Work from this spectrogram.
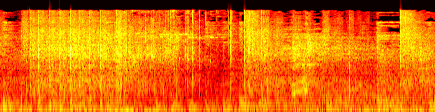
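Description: Rapid, dense gunfire from the zombie-shooting video game Guns Gore and Cannoli, loud bursts of automatic weapon fire continuing without pause over chaotic in-game noise.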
